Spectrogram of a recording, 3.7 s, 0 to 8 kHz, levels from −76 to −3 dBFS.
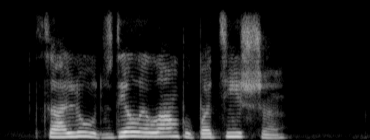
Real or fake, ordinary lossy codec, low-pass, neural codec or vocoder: fake; none; 7.2 kHz; codec, 16 kHz, 4 kbps, FreqCodec, smaller model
